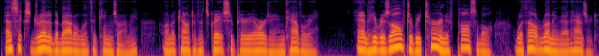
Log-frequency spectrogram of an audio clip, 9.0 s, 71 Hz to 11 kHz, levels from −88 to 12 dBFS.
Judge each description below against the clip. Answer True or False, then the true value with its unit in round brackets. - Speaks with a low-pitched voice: True (115 Hz)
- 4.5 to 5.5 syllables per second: False (6.0 syllables/s)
